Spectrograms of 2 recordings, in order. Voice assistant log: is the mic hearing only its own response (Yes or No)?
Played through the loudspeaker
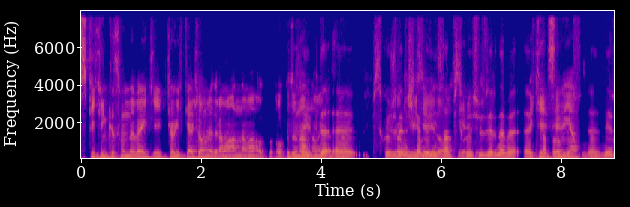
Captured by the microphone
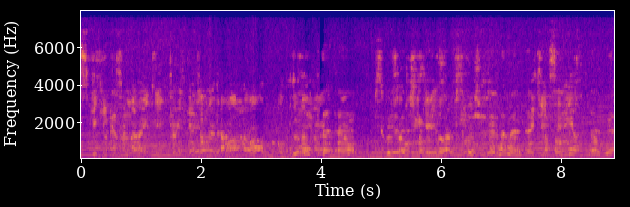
Yes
